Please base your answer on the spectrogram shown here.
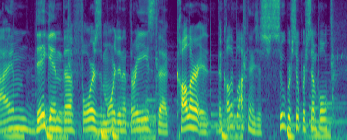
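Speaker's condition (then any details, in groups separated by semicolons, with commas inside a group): No condition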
